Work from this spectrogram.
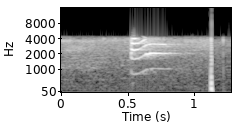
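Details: A domestic cat indoors, trying to shred new toilet paper. A single short, high meow, slightly falling in pitch, followed shortly by a sharp thump.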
